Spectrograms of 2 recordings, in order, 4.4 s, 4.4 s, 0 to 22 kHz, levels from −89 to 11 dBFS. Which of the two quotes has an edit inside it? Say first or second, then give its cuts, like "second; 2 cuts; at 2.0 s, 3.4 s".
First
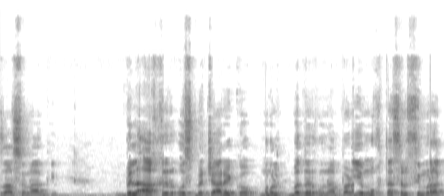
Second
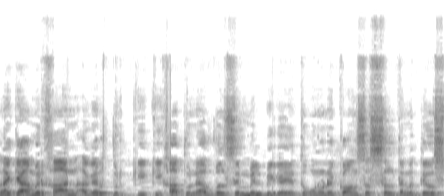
first; 1 cut; at 3.5 s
